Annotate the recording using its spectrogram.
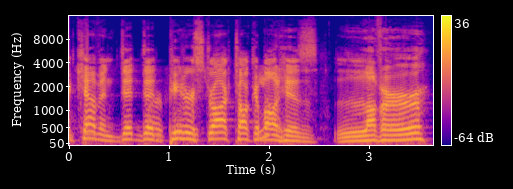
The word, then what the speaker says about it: Strzok: And it's written by a Peter Sturzok. He was the FBI guy. One of the FBI guys. – Oh, Peter Strzok. – Yeah. – Is that how it's pronounced? – Yeah, I believe so.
